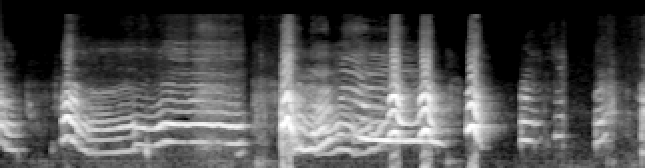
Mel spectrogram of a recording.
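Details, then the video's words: Pet poodle "talking" back to its owner indoors: a long wavering whine, then a burst of short bending yips and barks with choppy breaks, fading into small whimpers. "Conversation with Zeus... My Poodle"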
